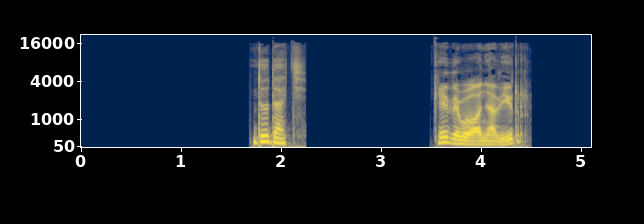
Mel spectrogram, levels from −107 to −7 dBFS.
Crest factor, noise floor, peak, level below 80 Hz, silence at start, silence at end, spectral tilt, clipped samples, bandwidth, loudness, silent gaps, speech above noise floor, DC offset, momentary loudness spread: 18 dB; under -90 dBFS; 0 dBFS; -46 dBFS; 1.75 s; 0.65 s; -6 dB/octave; under 0.1%; 16 kHz; -14 LUFS; 2.26-3.48 s; over 77 dB; under 0.1%; 15 LU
